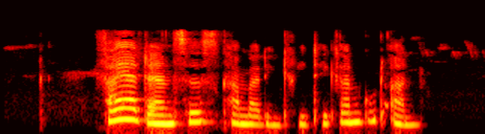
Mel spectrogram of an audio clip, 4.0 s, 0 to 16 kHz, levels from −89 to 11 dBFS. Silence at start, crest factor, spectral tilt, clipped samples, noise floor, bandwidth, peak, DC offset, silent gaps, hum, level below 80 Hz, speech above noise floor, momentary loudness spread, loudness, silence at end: 0.85 s; 18 dB; -5 dB/octave; under 0.1%; -51 dBFS; 7.8 kHz; -2 dBFS; under 0.1%; none; none; -58 dBFS; 34 dB; 15 LU; -18 LUFS; 0.55 s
